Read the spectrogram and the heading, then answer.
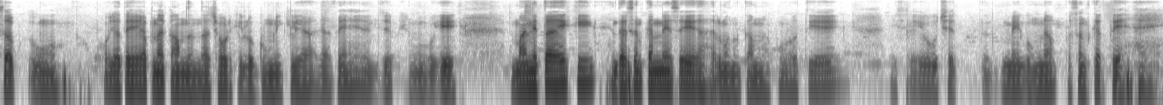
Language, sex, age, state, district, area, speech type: Hindi, male, 45-60, Uttar Pradesh, Ghazipur, rural, spontaneous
